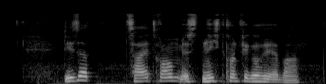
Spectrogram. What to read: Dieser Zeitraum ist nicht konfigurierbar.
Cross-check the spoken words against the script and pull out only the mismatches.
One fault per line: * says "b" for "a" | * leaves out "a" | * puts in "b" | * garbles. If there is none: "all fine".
all fine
